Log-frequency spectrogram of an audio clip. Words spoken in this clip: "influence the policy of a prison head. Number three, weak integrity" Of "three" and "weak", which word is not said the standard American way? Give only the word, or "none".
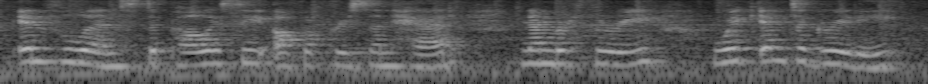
none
